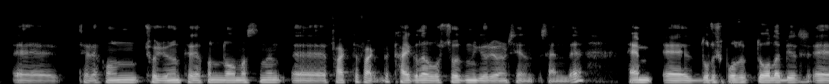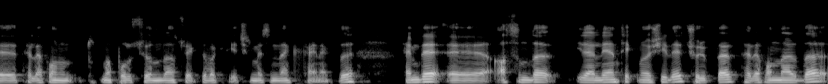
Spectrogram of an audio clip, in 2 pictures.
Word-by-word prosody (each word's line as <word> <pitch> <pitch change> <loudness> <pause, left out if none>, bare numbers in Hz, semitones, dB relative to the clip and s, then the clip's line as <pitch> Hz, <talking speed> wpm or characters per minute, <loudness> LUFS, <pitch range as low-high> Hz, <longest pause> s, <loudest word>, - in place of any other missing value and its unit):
Eee, 90 -2 -4 0.2
telefonun 100 +2 -1
Çocuğunun 95 0 +1
telefonunun 100 +1 -1
olmasının, 100 +1 0
eee, 90 -2 0
farklı - - -2
farklı - - -2
kaygılar 95 0 +2
oluşturduğunu 95 +1 +1
görüyorum 90 -1 0
senin 80 -6 -6
sende. 75 +1 -3 0.4
Hem, 100 0 +3
eee, 95 -1 +5 0.2
duruş 105 +1 -2
bozukluğu 105 0 +1
olabilir, 100 +1 +2
eee, 90 -2 +2
telefonun 95 0 0
tutma 95 -1 -3
pozisyonundan, 95 0 0
sürekli 95 0 -5
vakit 90 0 -4
geçirmesinden 90 +2 -3
kaynaklı 65 +1 -1 0.4
hem 105 +2 +1
de, 125 +1 +8
eee, 90 -2 +2
aslında 105 0 +1 0.3
ilerleyen 105 +2 +3
teknolojiyle 110 +4 0
çocuklar 105 0 +2
telefonlarda, 100 +4 +2
95 Hz, 125 wpm, -23 LUFS, 90-100 Hz, 0.4 s, de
